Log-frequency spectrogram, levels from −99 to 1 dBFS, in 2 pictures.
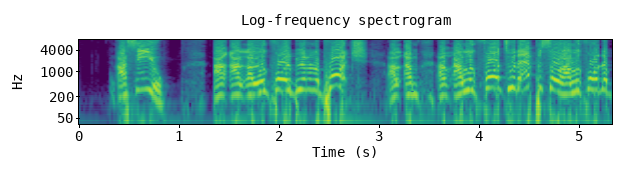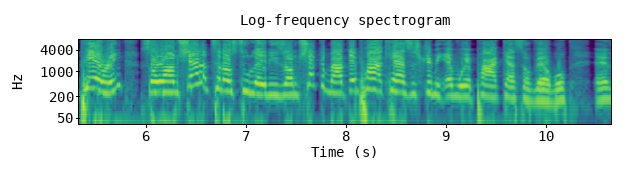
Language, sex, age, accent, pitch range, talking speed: English, male, 20-39, American, 225-330 Hz, 270 wpm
